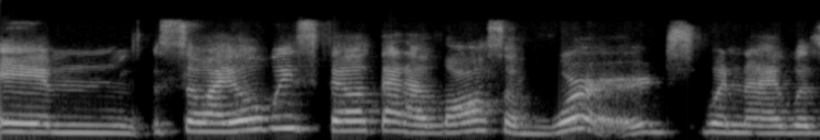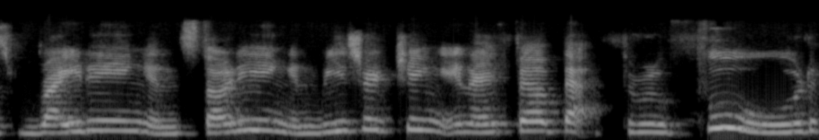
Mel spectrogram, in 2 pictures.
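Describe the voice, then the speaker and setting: A woman's high voice in a Mexican accent, fairly slow yet with hardly any pauses, with ordinary pitch variation. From Mexico City, Mexico. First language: Spanish. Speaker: chef and cookbook author. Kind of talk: interview.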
